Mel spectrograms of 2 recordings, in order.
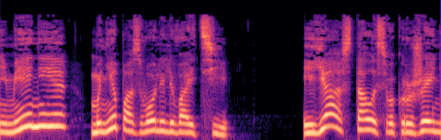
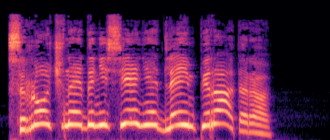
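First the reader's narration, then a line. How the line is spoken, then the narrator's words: Yelling at full voice. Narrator (Russian): заорала в полный голос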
